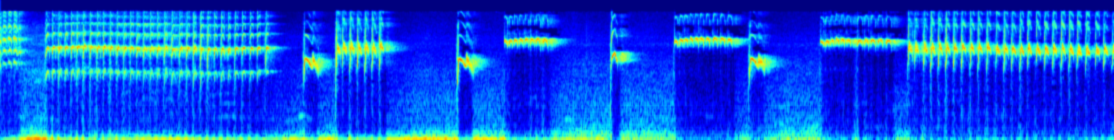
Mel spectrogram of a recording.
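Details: Tutor song of a light-vented bulbul for teaching captive birds: long, fast, buzzy high trills open and close the passage, with sharp falling notes and flat high whistles between, and a soft low rumble beneath.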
